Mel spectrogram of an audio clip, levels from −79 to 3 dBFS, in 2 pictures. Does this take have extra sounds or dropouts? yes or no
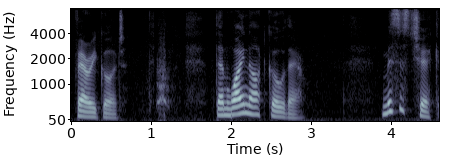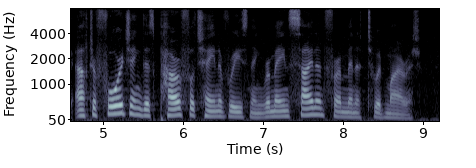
yes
